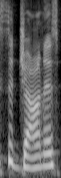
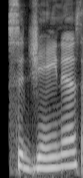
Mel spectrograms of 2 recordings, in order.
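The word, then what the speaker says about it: Sejanus: this in my head I kept saying sanis but I know it's pronounced sanus I don't know I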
